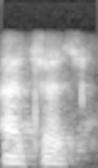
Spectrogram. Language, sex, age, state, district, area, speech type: Hindi, male, 60+, Uttar Pradesh, Chandauli, rural, conversation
